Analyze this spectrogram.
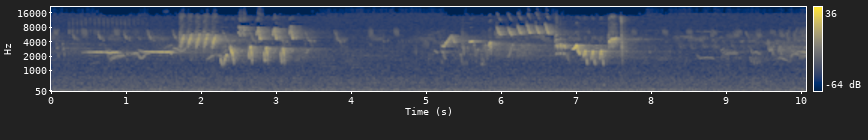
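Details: Birds chirping in a forest in the morning: two bursts of rapid, high, sharp chirps and trills, one early and one later, separated by a quiet stretch with soft background noise.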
